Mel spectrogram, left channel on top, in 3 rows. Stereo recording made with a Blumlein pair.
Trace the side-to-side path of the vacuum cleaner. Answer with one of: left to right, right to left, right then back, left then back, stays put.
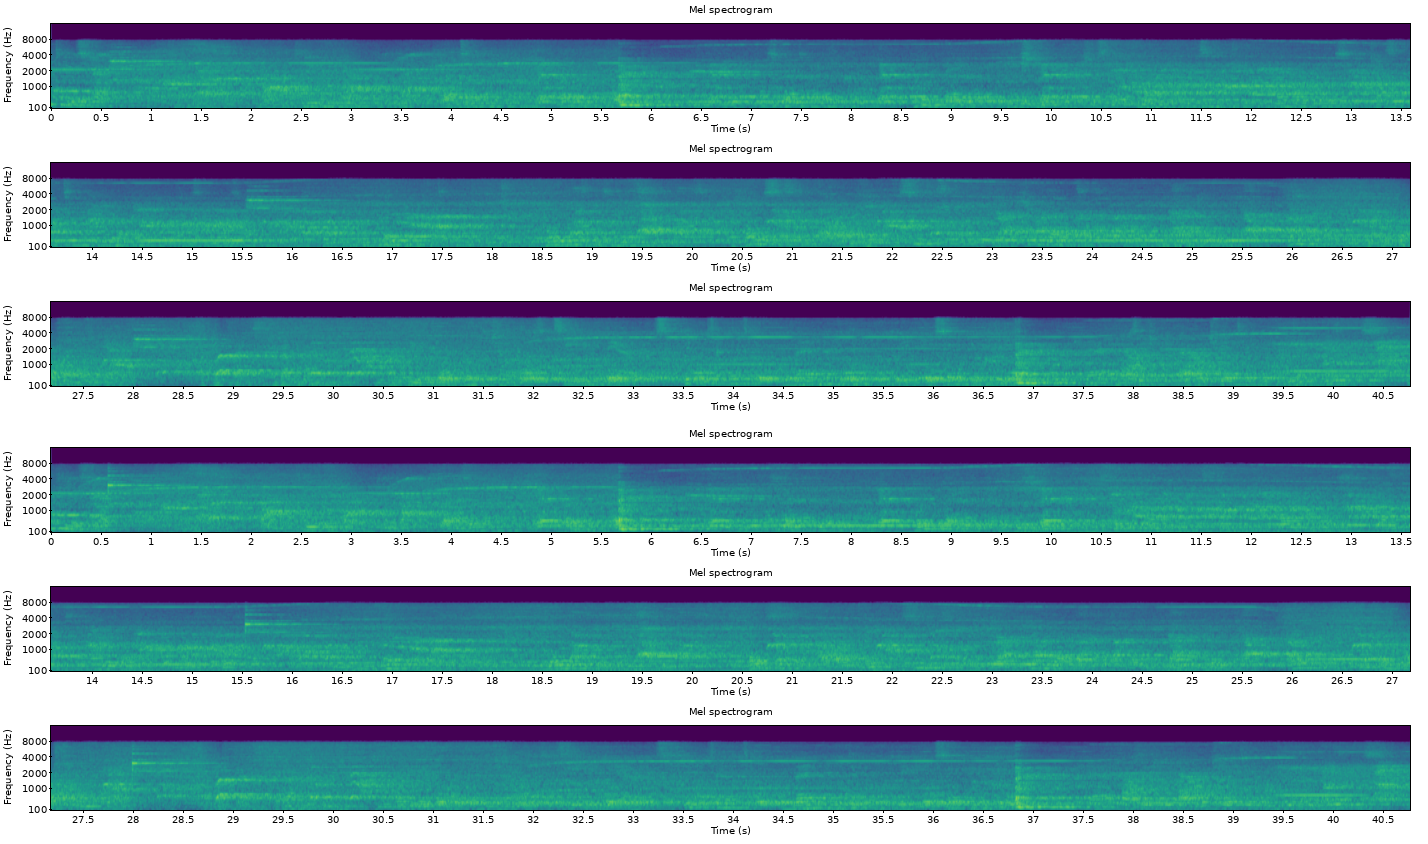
right to left.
